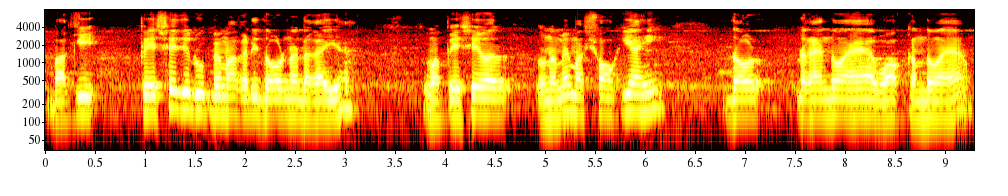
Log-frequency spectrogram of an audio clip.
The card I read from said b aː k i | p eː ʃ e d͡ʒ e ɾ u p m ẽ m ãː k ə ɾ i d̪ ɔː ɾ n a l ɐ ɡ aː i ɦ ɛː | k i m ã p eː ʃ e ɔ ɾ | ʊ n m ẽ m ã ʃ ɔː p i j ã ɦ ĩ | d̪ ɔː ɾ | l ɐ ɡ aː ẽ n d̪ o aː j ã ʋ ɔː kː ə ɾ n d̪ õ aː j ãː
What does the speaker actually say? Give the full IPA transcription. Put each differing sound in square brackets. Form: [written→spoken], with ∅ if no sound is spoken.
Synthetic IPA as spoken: b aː k i | p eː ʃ e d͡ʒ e ɾ [u→uː] p m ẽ m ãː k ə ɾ i d̪ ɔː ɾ n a l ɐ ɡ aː i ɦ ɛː | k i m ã p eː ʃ e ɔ ɾ | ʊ n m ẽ m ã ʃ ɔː [p→k] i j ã ɦ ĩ | d̪ ɔː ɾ | l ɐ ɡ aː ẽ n d̪ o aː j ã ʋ ɔː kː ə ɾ n d̪ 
